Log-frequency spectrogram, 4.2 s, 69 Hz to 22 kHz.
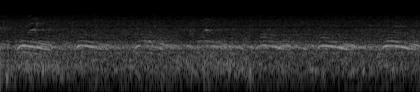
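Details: Northern pintails, wintering ducks in a park at Junsai-ike Ryokuchi, Chiba, Japan, December 2025: many overlapping soft, arched whistles, rising then falling, given in a steady rapid chorus of nearly two notes per second over a constant background hum.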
